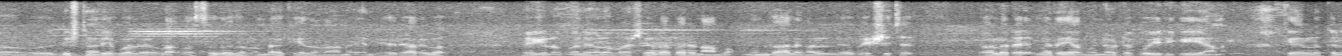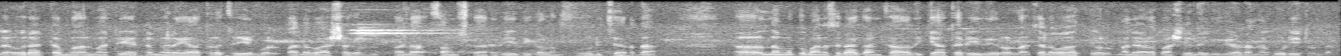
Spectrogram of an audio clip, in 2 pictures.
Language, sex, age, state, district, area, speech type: Malayalam, male, 45-60, Kerala, Alappuzha, rural, spontaneous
